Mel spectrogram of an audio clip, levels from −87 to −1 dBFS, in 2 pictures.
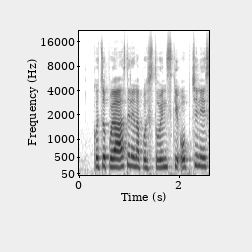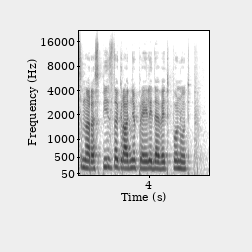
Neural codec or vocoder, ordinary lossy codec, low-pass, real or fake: vocoder, 44.1 kHz, 128 mel bands, Pupu-Vocoder; none; none; fake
